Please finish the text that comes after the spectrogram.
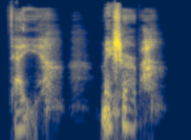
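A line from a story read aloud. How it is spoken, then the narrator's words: Breathless question. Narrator (Chinese): 周宝吉……喘着气问道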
